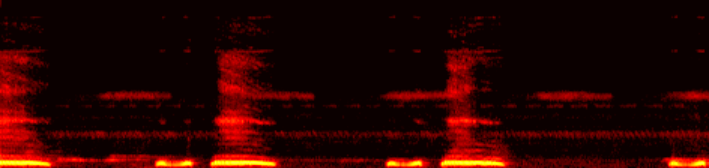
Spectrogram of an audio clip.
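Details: Dove cooing in a regular rhythm: a long coo, then two more phrases of quick double notes and a sustained coo, ending with another double note.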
